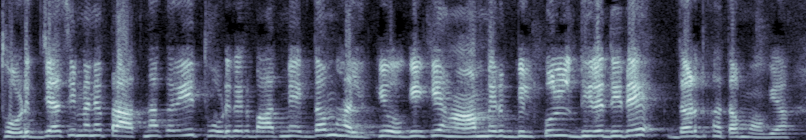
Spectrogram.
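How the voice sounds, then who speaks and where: A young woman with a fairly high voice tells her story of faith in an earnest, homely way. She keeps retelling who said what, one exchange after another. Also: fairly quick. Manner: earnest, retells conversations with repeated 'I said'. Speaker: devotee giving testimony. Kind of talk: personal testimony storytelling.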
